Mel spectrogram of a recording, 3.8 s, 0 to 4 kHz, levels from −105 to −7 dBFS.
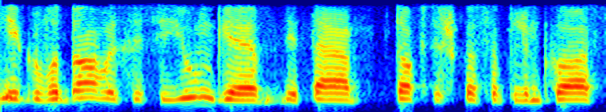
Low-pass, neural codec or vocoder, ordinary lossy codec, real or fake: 3.6 kHz; none; AAC, 32 kbps; real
